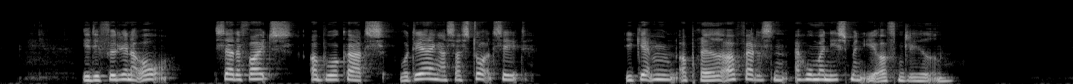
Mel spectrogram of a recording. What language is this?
Danish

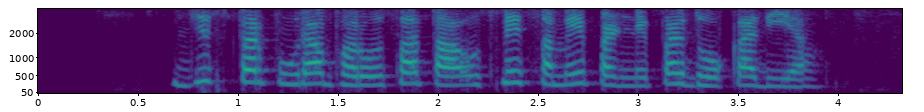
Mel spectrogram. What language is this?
Hindi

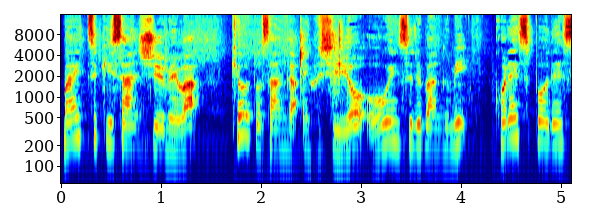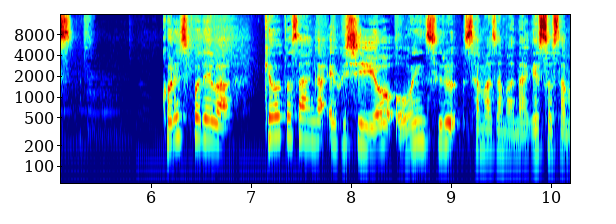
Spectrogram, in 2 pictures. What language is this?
Japanese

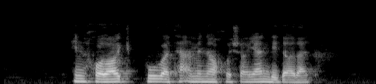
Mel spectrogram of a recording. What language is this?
Persian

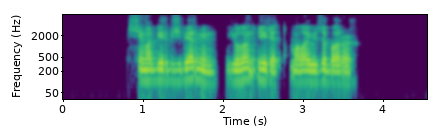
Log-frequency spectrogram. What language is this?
Tatar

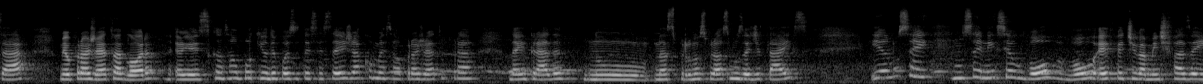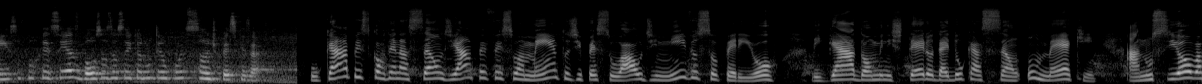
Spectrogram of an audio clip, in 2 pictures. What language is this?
Portuguese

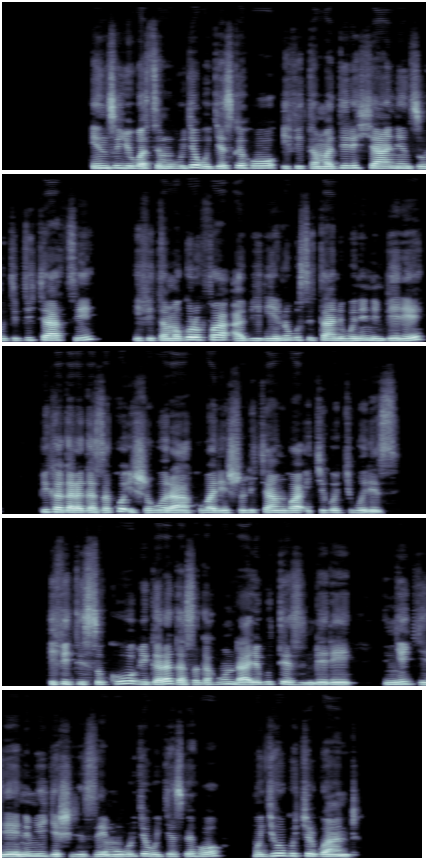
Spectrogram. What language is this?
Kinyarwanda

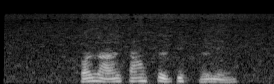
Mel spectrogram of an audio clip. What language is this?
Chinese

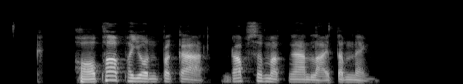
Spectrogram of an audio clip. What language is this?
Thai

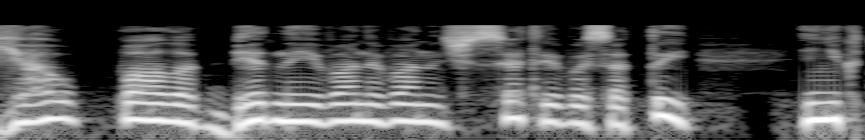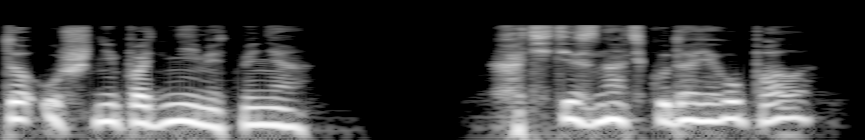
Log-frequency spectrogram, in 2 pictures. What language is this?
Russian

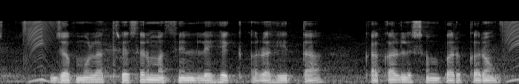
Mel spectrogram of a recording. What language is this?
Chhattisgarhi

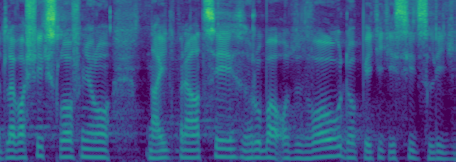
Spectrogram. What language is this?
Czech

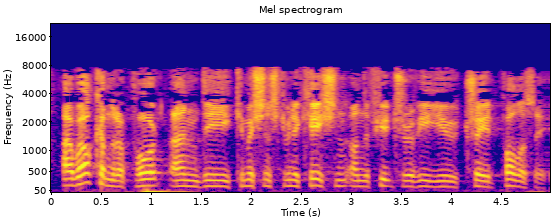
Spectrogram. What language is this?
English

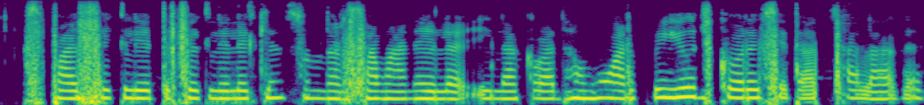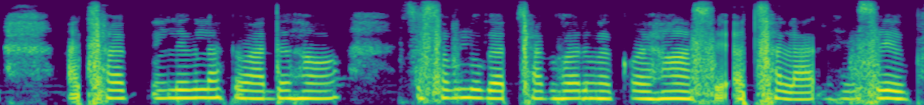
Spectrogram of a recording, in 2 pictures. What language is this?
Maithili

